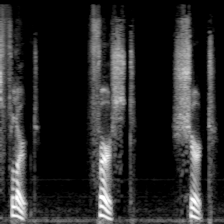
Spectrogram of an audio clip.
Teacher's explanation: I is often sounded before r, as a short u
